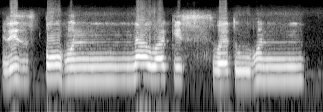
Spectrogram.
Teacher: जा में आगे के दांत बंद होंगे, जहरिया आवाज ऊंची होगी सफीर की, सीन में हल्की सीटी होगी जा के मुकाबले में।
